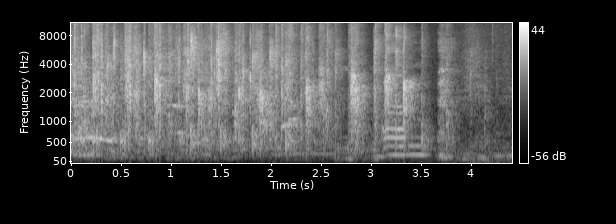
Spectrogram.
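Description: A small audience laughing and clapping, the applause thinning out and fading away toward the end.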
